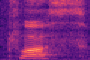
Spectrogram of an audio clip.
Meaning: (preposition) 1. And; sum of the previous one and the following one 2. With; having in addition; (conjunction) And also; in addition; besides (which); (noun) A positive quantity
- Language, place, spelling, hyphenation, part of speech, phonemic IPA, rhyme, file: English, California, plus, plus, preposition / conjunction / noun / adjective / verb, /ˈplʌs/, -ʌs, En-us-plus.ogg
